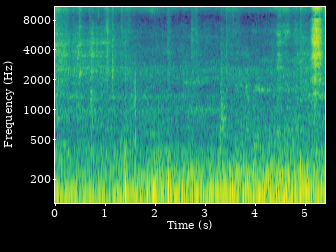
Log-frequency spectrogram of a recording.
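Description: Steady low rumble of an SBB InterRegio passenger train running, heard from inside the carriage as it pulls out. There are a few faint clicks and a short hiss near the end.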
